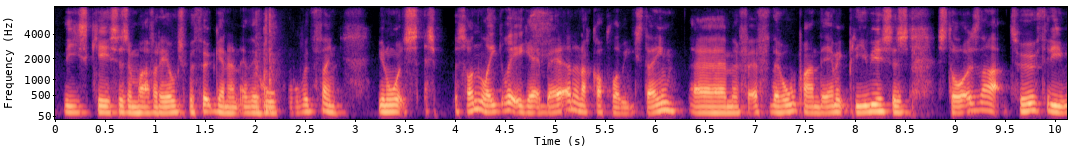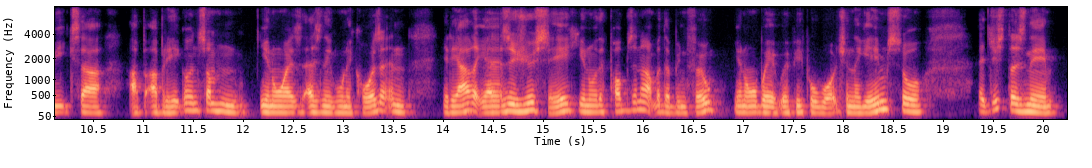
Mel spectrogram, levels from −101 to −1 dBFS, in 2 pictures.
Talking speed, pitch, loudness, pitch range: 250 wpm, 125 Hz, -20 LUFS, 115-135 Hz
